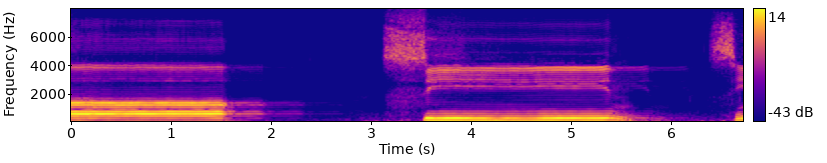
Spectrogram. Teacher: سین کو ہم سیٹی کی آواز سے پڑھیں گے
